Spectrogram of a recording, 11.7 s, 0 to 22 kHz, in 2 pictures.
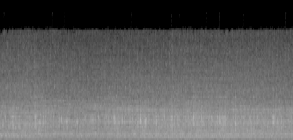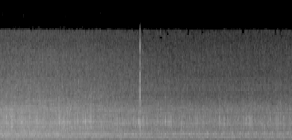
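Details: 12v VR6 petrol engine at idle: a fast, fairly even light ticking or rattling rides over the hiss of the running engine.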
